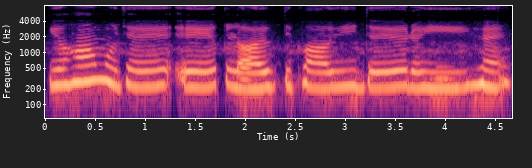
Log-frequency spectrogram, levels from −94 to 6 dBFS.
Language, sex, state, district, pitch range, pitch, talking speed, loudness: Hindi, female, Madhya Pradesh, Katni, 215-240 Hz, 225 Hz, 100 wpm, -15 LUFS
